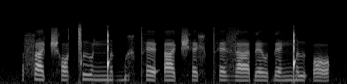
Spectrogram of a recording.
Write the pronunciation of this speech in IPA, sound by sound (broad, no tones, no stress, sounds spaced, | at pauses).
f a t͡ʃʰ ɔ ǀ ɯ ʊ̯ ŋ͡ǃ ɯ ɡ͡b ɯ x t̪ʰ ɛ ʔ a t͡ʃʰ ɛ x t̪ʰ ɛ z a ɗ ɛ ʊ̯ ɗ ɛ ŋ͡ǃ ɯ ʔ ɔ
